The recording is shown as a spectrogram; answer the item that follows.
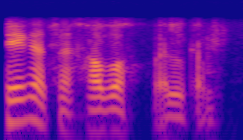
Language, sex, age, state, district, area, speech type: Assamese, male, 30-45, Assam, Dibrugarh, rural, conversation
